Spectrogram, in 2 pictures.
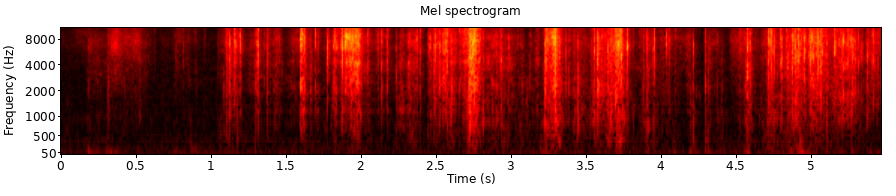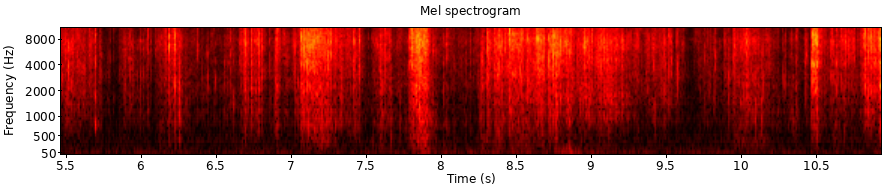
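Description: Foil wrappers crinkle and tear as packs are opened by hand.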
